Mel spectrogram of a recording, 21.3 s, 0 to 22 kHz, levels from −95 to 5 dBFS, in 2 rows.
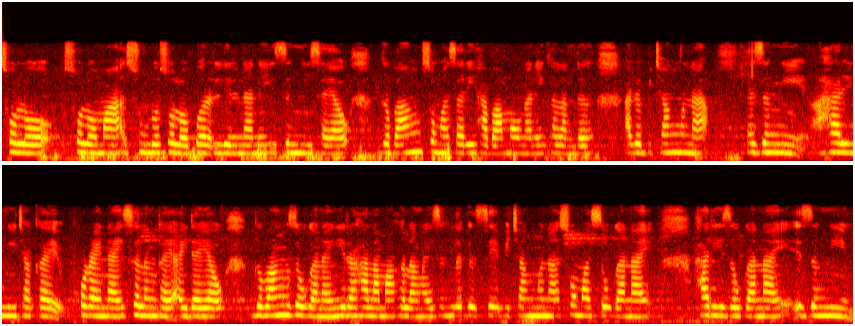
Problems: low volume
